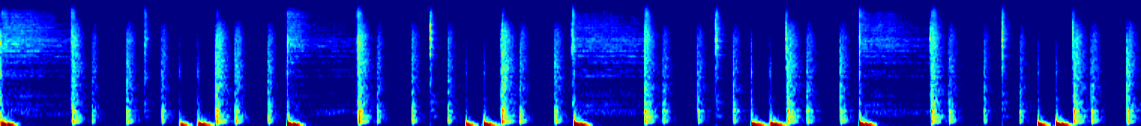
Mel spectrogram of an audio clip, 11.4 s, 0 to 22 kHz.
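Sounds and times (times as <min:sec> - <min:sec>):
live trip hop acoustic drums: 0:00.0 - 0:11.4.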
